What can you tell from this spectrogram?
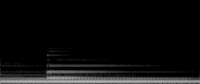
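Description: Background music of slow, held notes over a steady low tone, with a new note coming in about half a second in.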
